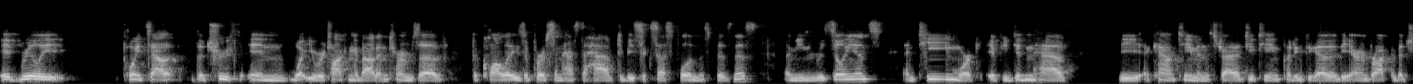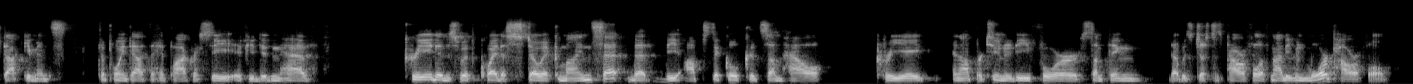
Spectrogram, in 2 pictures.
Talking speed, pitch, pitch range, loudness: 180 wpm, 95 Hz, 90-105 Hz, -20 LUFS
